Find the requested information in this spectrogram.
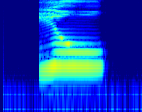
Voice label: "iu", pinyin; pinyin2; pinyinji

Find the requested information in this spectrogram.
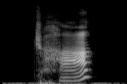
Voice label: "chá", pinyin; pinyin2; pinyinji

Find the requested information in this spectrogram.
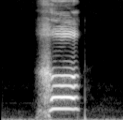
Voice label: "h", pinyin; pinyin2; pinyinji

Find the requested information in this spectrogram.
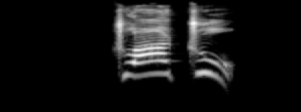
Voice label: "zhuāzhù", pinyin; pinyin2; pinyinji

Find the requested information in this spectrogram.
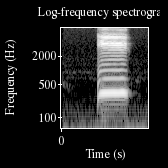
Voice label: "i", pinyin; pinyin2; pinyinji

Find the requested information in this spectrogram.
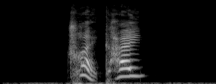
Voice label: "chuàikāi", pinyin; pinyin2; pinyinji

